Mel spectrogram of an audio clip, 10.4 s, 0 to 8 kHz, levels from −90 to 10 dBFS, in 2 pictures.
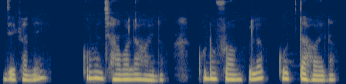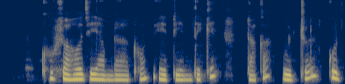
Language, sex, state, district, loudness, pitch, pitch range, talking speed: Bengali, female, West Bengal, Jalpaiguri, -19 LUFS, 185 Hz, 170-215 Hz, 120 wpm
